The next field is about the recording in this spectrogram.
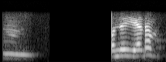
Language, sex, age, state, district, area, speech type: Tamil, female, 45-60, Tamil Nadu, Theni, rural, conversation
